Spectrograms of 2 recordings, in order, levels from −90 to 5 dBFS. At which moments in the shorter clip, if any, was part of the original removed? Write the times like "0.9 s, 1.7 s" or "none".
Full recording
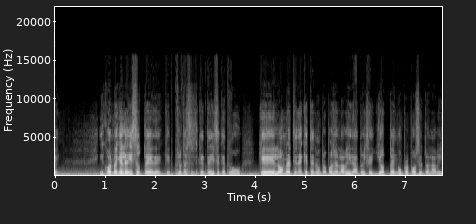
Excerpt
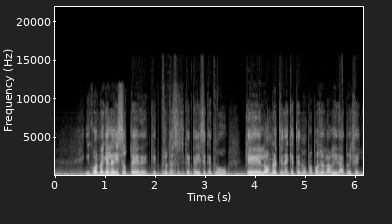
none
